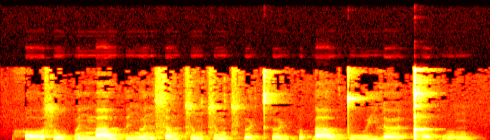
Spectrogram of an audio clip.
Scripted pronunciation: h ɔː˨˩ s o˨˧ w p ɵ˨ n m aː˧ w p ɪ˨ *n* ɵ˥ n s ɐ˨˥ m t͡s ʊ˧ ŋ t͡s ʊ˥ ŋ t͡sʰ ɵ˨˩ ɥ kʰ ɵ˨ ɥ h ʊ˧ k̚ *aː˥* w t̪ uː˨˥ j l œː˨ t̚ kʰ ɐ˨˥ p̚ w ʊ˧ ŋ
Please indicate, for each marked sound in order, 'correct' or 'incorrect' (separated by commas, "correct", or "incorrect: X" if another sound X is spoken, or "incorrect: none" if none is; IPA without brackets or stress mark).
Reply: incorrect: ŋ, incorrect: aː˨˥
